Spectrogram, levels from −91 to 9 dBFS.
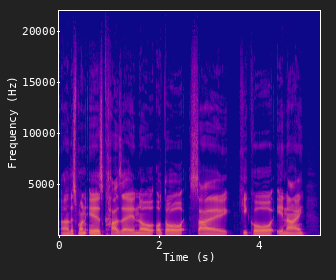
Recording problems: none

